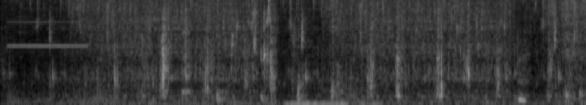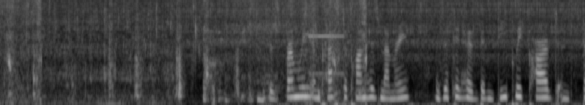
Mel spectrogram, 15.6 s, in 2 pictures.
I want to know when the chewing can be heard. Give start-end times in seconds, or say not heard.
1.8-12.8.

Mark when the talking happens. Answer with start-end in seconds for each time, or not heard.
11.3-15.5.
